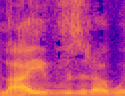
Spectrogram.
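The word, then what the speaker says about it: lives: 아니고 라이프니까 life의 복수형이니까 얘는 똑같이 생겼는데 얘를 라이브즈라고 읽느냐 리브스라고 있냐에 따라서 살다인지 생명들인지 달라지는 거죠 똑같이 스펠링은 똑같은데 발음에 따라서 life의 복수형 라이브즈냐 리브의 3인칭 단수형 리브스냐 구분하셔야 되겠고요 여기에 얘는 셀 수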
